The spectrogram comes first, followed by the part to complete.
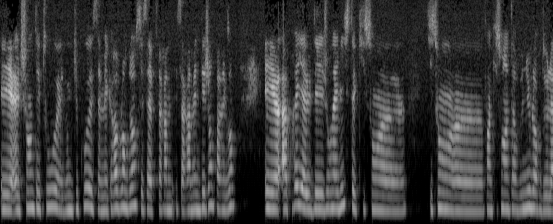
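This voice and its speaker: At a moderate pace, a woman with a fairly high pitch and a somewhat breathy voice speaks in a flat monotone. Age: 20s. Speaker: student and feminist activist. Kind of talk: casual interview. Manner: hesitant, many fillers.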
